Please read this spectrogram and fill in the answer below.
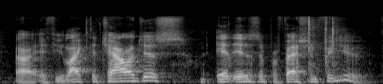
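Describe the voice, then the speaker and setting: A man with a Louisiana accent at medium pitch and moderate pace, pitch swinging very widely over noticeable background noise. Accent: US Southern (Louisiana). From Louisiana, Baton Rouge. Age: 60s. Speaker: architect. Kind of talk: live stream chat. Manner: halting, many fillers.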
